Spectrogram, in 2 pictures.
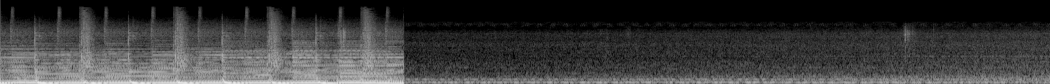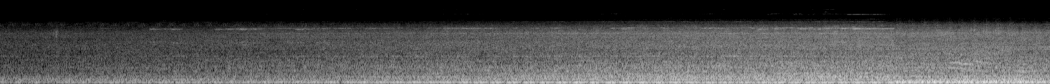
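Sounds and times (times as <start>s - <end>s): diesel locomotive engine rumble: 0.0s - 21.0s
train wheels rolling: 8.9s - 21.0s
high wheel or brake squeal: 11.2s - 21.0s.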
